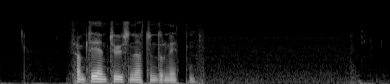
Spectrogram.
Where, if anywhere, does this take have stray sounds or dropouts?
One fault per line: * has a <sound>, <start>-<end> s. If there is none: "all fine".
all fine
